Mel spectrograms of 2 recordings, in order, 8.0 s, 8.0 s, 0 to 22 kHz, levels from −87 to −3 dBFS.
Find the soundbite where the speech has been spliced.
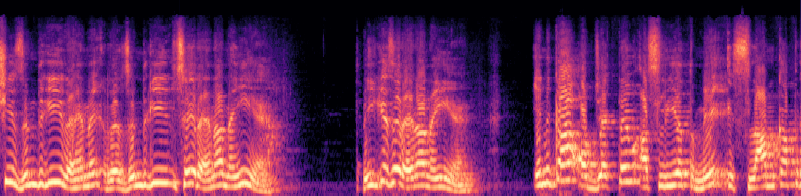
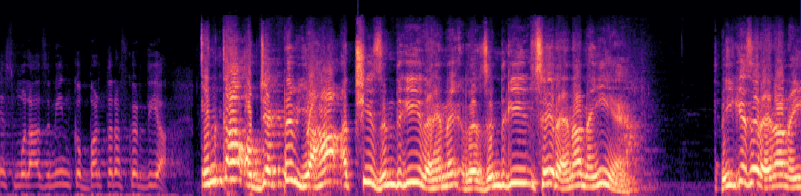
second; 1 cut; at 1.8 s

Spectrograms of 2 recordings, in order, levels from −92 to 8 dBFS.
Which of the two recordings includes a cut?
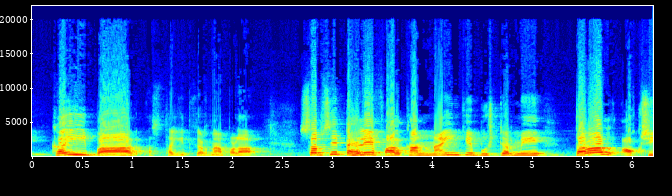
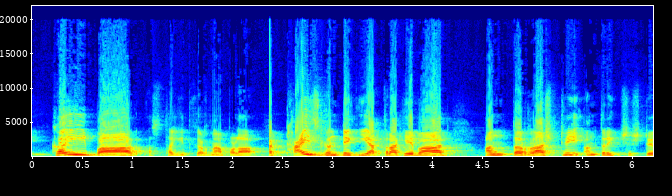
second; 1 cut; at 2.5 s

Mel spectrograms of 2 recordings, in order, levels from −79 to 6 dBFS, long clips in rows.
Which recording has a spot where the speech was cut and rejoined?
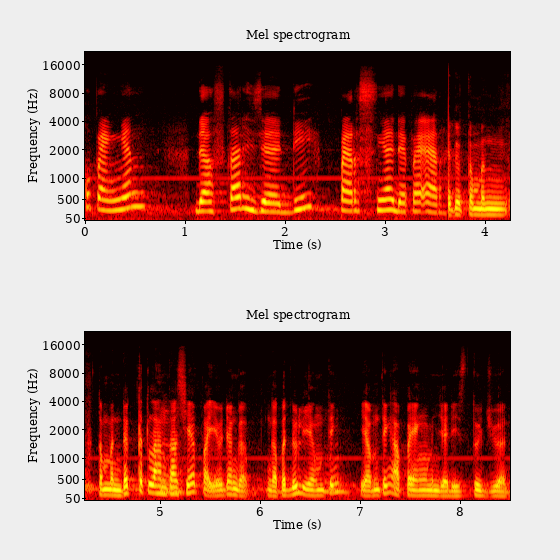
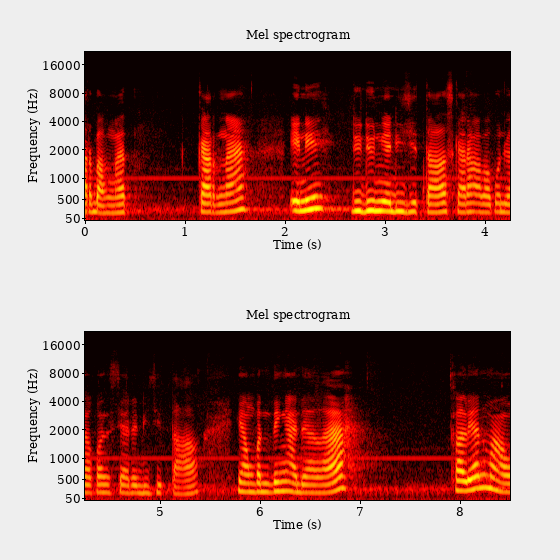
first; 1 cut; at 3.7 s

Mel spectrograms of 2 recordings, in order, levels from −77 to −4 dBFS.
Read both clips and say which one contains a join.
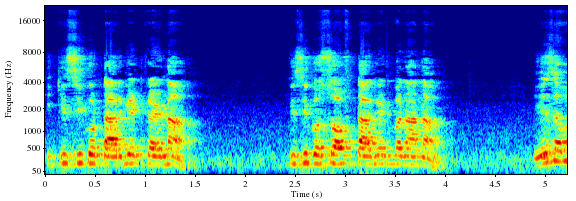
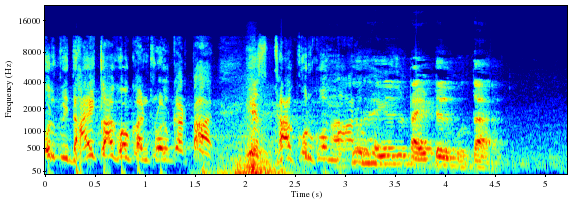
second; 1 cut; at 3.0 s

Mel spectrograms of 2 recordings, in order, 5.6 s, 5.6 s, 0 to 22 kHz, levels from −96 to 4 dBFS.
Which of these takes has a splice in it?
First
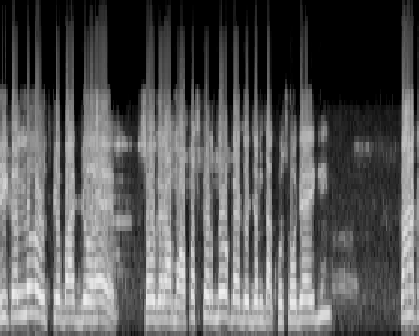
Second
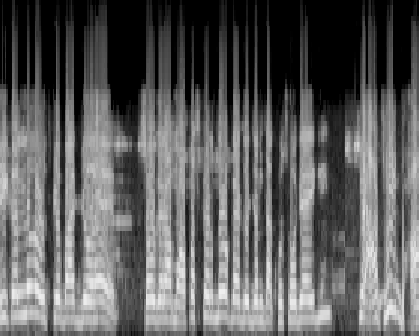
second; 1 cut; at 4.6 s

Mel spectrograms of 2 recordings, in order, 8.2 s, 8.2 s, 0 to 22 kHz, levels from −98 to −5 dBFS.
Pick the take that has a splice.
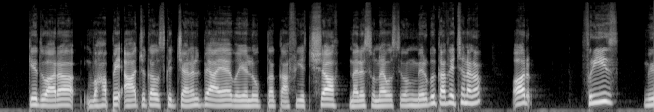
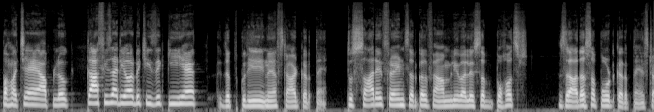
second; 1 cut; at 2.5 s

